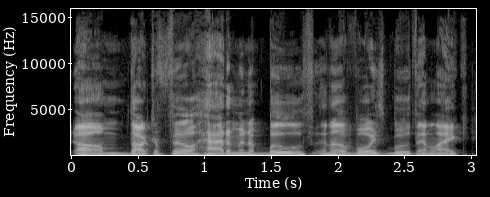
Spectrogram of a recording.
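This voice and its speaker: Young male podcast co-host. Animated, profane storyteller who acts out quotes. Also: medium pitch, a little fast, dull audio. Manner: animated storyteller, swears often, jumps into quoted voices. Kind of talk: casual podcast chat.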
